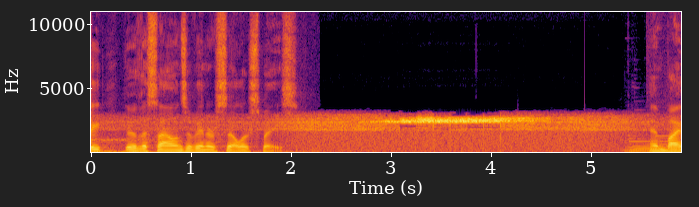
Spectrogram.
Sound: Interstellar space sound file

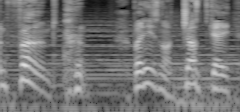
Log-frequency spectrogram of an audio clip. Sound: cough

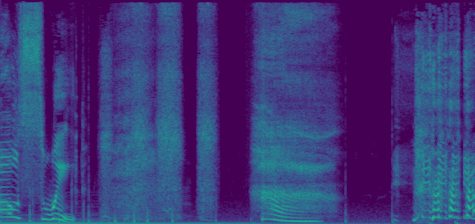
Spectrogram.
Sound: sniffs; laughter

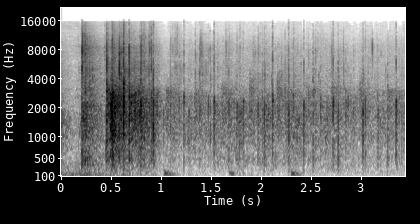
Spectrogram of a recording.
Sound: applause

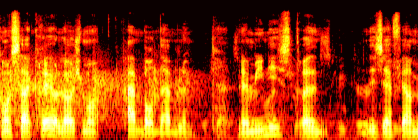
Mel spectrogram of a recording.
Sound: applause

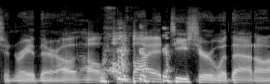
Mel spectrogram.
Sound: laughs

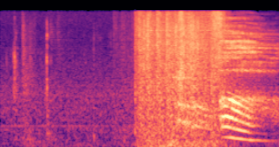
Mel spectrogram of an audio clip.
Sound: gunfire; in game: death groan

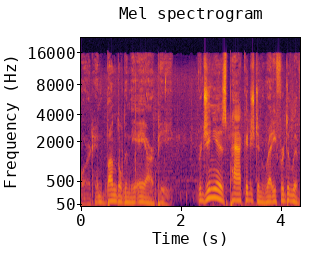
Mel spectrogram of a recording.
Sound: voiceover

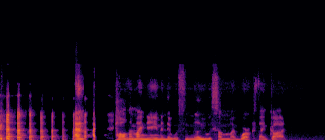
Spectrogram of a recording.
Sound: laughter

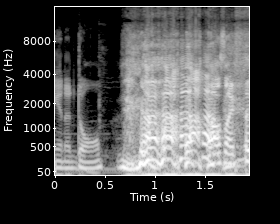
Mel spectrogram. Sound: laughing

